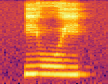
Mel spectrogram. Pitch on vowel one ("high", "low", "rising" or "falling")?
low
